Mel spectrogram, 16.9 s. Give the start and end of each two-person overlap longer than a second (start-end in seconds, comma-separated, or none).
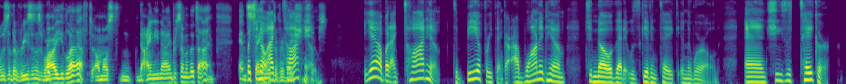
4.9-6.5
